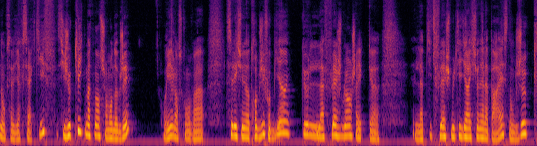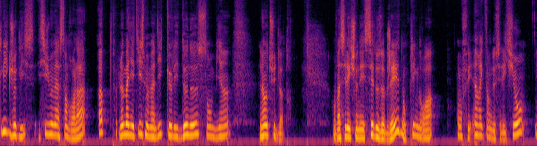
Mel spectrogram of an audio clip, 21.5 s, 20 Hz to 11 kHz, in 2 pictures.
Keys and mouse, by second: 10.9-13.2 drag, 18.2-20.4 drag.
